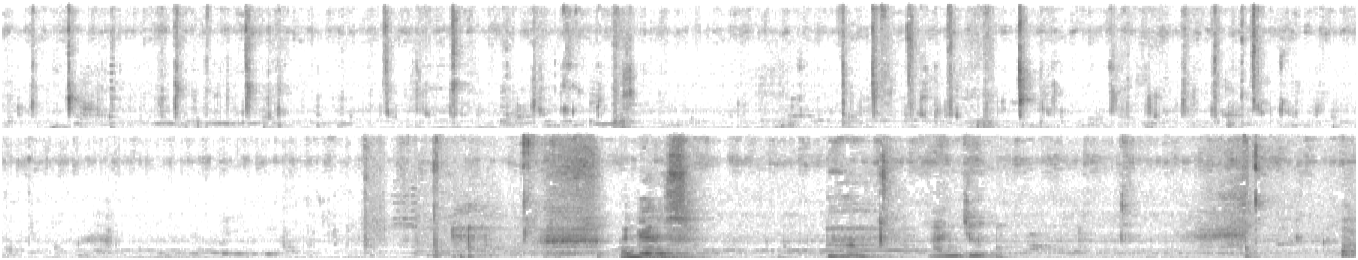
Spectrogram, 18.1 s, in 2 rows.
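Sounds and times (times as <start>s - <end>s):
chewing and wet mouth clicks: 0.0s - 9.8s, 16.2s - 18.0s.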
